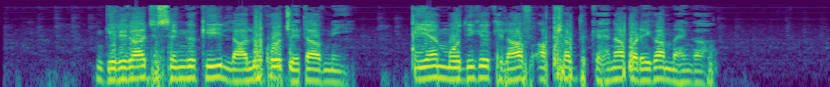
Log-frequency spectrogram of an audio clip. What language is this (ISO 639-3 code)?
hin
